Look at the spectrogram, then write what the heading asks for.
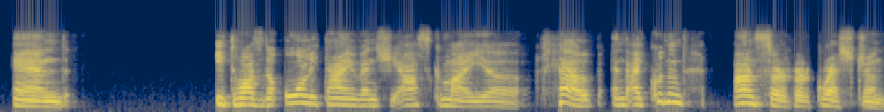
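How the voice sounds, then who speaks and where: A woman with a Romanian accent speaks at a very slow pace and medium pitch, with lively intonation and long, frequent pauses. The sound is dry and close with no echo, against a quiet background. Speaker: hypnosis practitioner in training. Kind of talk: interview. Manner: halting, many fillers.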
